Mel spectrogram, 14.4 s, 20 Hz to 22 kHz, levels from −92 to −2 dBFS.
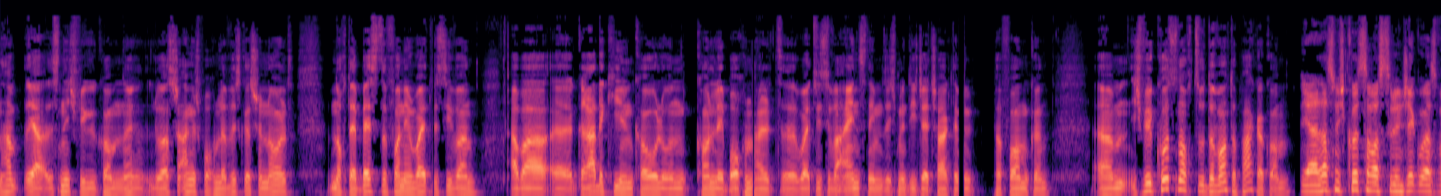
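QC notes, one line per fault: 4.32–4.34 s, 7.52–7.54 s and 9.58–9.64 s, block of digital silence: the output stream had runs of samples set to zero, 20 ms twice and then 60 ms. The speech drops straight to nothing and returns with no fade; the last is a brief hole.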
